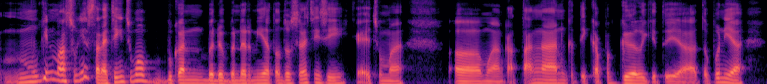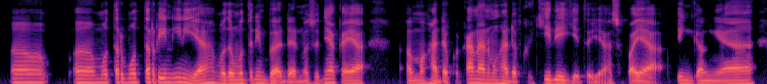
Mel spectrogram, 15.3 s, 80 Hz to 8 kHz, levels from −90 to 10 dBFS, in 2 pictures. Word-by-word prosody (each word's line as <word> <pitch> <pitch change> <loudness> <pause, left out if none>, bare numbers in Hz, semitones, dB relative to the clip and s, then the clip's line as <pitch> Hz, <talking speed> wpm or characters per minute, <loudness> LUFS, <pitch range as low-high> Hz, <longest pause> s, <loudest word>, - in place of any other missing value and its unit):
mungkin 175 - -1
maksudnya 205 +8 +3
stretching, 170 - +4
cuma 210 +3 +3
bukan 120 - 0
benar-benar 110 0 +2
niat 110 0 +2
untuk 115 +1 0
stretching 135 0 -1
sih. 110 0 -2
Kayak - - -3
cuma 100 -2 -2 0.5
eee, 95 -2 +5
mengangkat 90 -2 -3
tangan 115 -2 +1
ketika - - -5
pegel 115 -2 +3
gitu - - -3
ya 90 -2 +1
ataupun 155 +2 -2
ya 110 -3 +4 0.3
eee, 145 0 0 0.3
eee 135 0 +2
muter-muterin 150 +1 0
ini 150 -8 0
ya, 125 +4 +1
muter-muterin 120 +1 0
badan. 90 -4 +1
Maksudnya 115 +7 -2
kayak 105 -4 +1 0.3
e - - -6
menghadap 110 -2 +1
ke - - -18
kanan, 130 -2 +3
menghadap 115 -4 0
ke - - -24
kiri 120 0 0
gitu - - -5
ya, - - -4
supaya 95 0 +1 0.2
pinggangnya 105 0 0
115 Hz, 160 wpm, -24 LUFS, 110-140 Hz, 0.5 s, eee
